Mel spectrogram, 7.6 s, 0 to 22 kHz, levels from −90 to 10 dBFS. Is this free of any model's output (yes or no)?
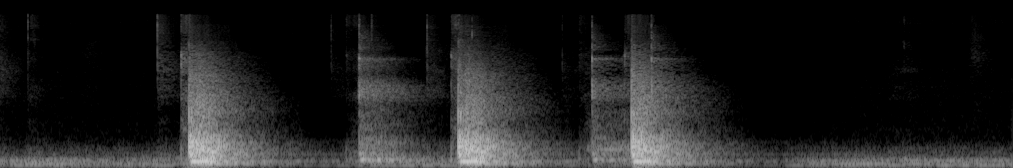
yes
